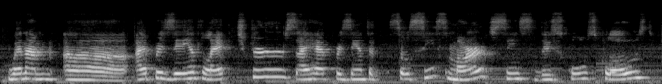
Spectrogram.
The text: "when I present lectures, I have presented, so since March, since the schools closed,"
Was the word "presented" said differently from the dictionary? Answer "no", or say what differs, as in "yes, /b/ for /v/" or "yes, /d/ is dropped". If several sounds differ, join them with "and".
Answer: no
